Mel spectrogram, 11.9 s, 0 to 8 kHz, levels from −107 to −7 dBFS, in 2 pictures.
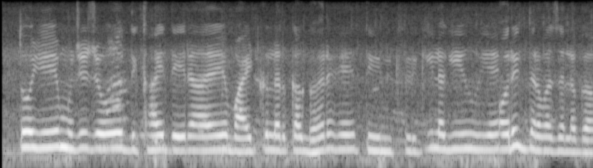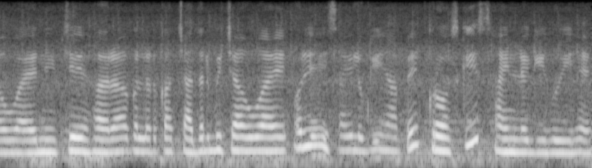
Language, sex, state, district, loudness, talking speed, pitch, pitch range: Hindi, female, Uttar Pradesh, Jyotiba Phule Nagar, -21 LUFS, 240 wpm, 210 Hz, 195-230 Hz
